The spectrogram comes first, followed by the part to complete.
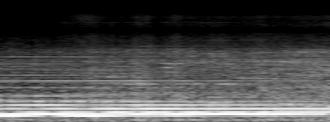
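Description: The closing note of a live acoustic folk-pop song: women's voices hold a long, steady note in harmony over the last acoustic guitar chord after the strumming has stopped.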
